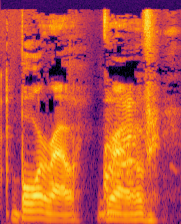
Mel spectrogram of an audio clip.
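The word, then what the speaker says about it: Borogrove: Which the way I help remind myself how to pronounce it is remind myself how boring it was to see Boro Grove. B-O-R-O, by the way, is how it's spelled according to the subtitles.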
